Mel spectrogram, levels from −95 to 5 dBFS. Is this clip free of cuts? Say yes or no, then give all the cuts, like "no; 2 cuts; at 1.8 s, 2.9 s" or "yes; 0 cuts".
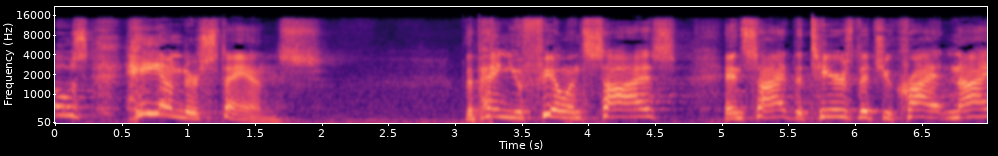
yes; 0 cuts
